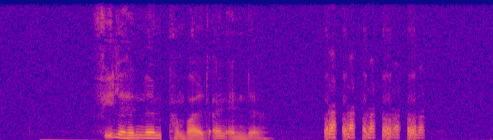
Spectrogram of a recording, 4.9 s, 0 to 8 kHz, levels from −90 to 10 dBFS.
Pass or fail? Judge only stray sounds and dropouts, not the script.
fail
